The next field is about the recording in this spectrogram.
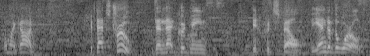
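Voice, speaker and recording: An excitable male ghost hunter played by a man in a motion comic, earnest and wordy. The voice is high and swings dramatically, with music playing clearly underneath. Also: unhurried. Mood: dread. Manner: dramatic, formal wordy phrasing. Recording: loud music behind.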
